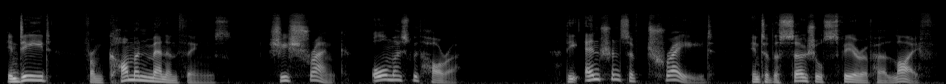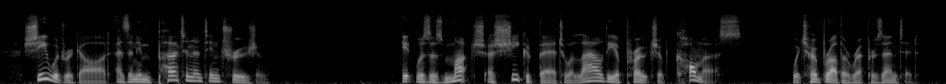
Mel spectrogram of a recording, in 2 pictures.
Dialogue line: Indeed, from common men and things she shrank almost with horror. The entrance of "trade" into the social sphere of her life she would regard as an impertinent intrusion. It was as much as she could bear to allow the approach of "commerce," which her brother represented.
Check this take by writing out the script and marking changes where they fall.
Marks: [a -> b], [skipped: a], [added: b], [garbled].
Indeed, from common men and things she shrank almost with horror. The entrance of "trade" into the social sphere of her life she would regard as an impertinent intrusion. It was as much as she could bear to allow the approach of "commerce," which her brother represented.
